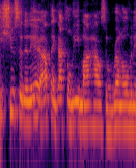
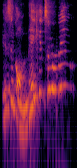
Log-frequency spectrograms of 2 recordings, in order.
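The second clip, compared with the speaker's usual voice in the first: high, squeaky voice of doubt, much higher; imitating her worried voice. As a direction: ask it in a high, anxious squeak. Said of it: "I'll be like".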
